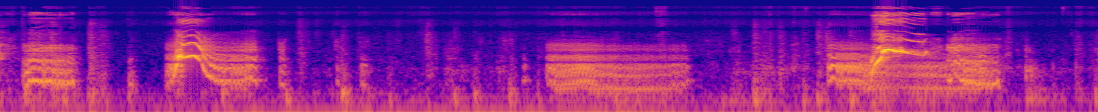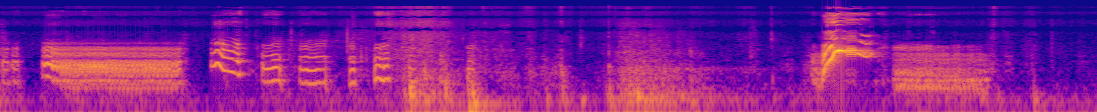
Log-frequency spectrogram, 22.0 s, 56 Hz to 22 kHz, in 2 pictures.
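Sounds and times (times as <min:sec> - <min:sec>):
puppy calling and squealing: 0:00.0 - 0:00.3, 0:01.6 - 0:02.7, 0:08.2 - 0:10.2, 0:10.9 - 0:15.0, 0:19.1 - 0:19.9
puppy yelping: 0:00.0 - 0:01.0, 0:01.6 - 0:03.7, 0:08.2 - 0:10.2, 0:10.8 - 0:15.0, 0:19.0 - 0:20.4.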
